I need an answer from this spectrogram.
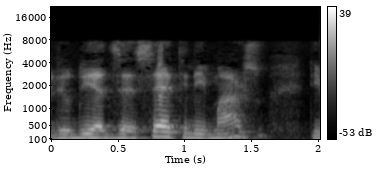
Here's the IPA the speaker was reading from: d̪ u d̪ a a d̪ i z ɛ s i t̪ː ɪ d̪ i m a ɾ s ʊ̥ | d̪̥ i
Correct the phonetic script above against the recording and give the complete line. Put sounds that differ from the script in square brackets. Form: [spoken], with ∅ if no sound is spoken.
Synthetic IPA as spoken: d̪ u d̪ [i] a d̪ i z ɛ s [ɛ] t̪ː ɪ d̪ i m a ɾ s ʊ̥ | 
